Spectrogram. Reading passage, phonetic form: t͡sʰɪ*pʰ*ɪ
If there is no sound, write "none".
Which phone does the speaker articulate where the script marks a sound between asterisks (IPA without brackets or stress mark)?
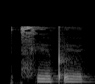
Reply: pʼ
